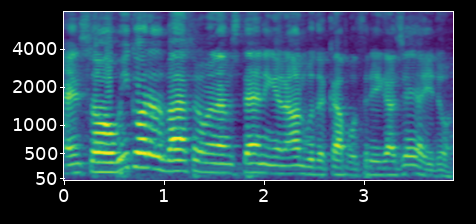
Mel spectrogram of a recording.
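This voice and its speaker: A man talks at a fairly quick pace with lively intonation. The recording carries audible room echo and noticeable background noise. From Lebanon. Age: 60s. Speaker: comedian. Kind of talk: stand-up. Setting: stage with audience. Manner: halting.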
